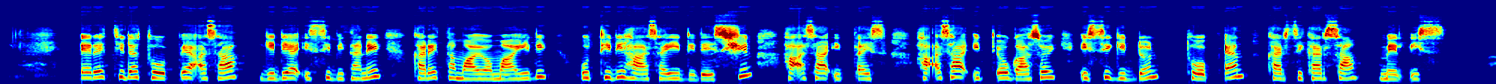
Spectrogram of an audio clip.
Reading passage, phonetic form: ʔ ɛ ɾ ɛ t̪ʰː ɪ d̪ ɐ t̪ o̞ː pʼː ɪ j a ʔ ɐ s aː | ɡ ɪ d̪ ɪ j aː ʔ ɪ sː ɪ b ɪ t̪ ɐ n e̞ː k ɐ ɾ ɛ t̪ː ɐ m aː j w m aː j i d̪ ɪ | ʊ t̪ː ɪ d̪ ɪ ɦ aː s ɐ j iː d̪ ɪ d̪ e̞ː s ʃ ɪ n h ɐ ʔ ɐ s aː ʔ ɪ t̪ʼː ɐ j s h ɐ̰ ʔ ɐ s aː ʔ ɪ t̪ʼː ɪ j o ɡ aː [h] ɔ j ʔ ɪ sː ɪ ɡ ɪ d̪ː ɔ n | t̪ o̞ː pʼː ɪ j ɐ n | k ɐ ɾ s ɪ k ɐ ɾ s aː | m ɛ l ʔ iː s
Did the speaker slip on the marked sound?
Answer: yes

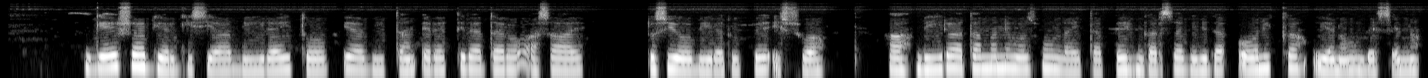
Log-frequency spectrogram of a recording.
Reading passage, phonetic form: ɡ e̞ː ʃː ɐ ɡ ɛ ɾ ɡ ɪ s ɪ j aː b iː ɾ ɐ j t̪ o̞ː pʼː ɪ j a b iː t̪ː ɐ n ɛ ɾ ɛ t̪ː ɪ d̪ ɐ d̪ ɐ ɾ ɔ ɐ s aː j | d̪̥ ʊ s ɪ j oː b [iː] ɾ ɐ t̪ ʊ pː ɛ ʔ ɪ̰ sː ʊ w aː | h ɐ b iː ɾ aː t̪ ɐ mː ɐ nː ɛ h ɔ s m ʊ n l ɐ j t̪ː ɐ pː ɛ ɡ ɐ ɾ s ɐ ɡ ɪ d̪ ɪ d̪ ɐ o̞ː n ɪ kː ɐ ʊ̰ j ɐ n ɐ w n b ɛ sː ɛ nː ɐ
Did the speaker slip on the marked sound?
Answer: no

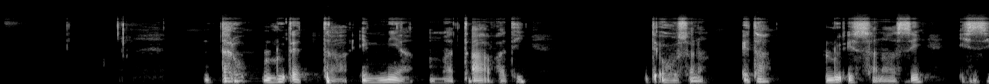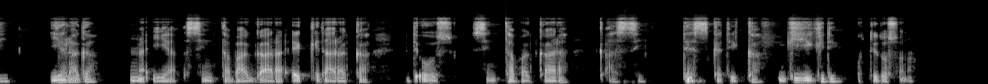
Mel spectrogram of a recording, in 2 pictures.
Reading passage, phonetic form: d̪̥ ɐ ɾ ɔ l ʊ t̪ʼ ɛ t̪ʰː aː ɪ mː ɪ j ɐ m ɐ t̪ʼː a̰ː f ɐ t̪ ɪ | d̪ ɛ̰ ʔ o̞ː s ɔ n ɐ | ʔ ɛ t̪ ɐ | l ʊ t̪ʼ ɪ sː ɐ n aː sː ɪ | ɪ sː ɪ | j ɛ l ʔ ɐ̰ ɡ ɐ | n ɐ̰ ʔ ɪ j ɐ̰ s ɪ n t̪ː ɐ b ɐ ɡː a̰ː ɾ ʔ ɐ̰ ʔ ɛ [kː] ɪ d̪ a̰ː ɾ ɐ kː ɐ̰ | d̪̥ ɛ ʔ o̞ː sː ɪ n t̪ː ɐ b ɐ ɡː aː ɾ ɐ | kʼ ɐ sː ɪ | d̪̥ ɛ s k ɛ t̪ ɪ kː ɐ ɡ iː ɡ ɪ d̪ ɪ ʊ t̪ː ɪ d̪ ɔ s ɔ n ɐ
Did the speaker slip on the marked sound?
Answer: yes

